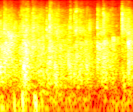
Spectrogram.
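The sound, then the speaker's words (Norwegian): An audience in Justnes misjonskirke applauds long-time attendees, a dense, steady patter of many hands clapping at a fairly even level, with a few sharper claps standing out near the end. “Ja, altså En applaus til deg, det er greit.”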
